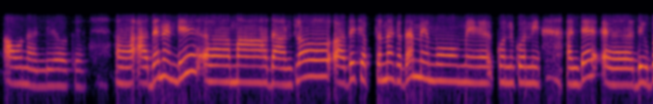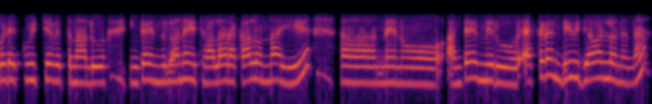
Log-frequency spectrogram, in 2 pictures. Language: Telugu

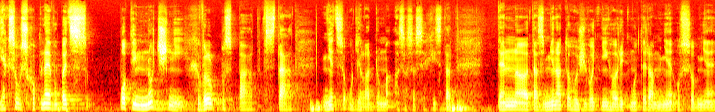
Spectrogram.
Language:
Czech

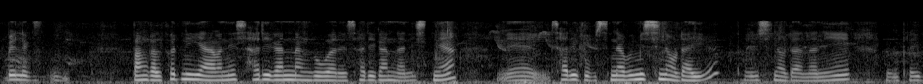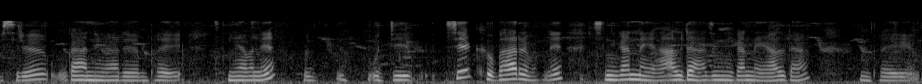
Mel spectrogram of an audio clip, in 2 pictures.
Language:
Bodo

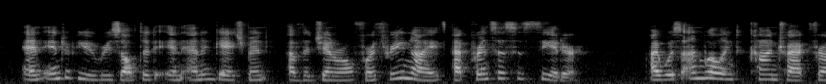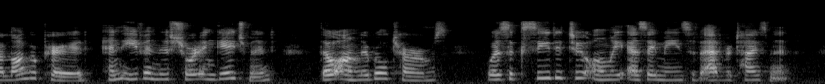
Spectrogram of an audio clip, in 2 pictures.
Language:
English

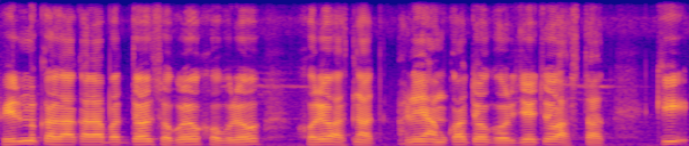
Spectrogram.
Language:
Konkani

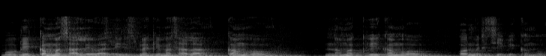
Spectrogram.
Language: Hindi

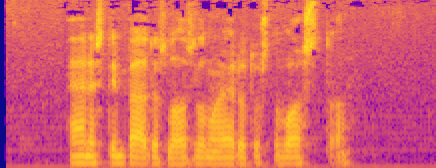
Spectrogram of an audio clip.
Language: Finnish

